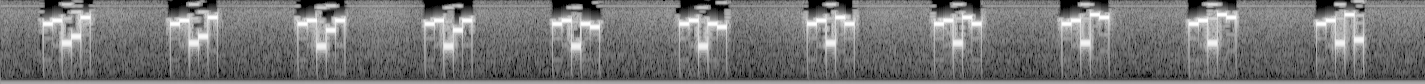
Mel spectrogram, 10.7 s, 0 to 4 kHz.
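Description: Five-tone selective call (ZVEI), heard as quick runs of five tones, tones of about 70 ms. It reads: 89240 89240 89169 89169 89187 89187 89208 89208 89220 89220 89223
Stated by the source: ZVEI five-tone call 89230 received by SDR, archived on the Feuerwehr Orlamünde fire brigade server.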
